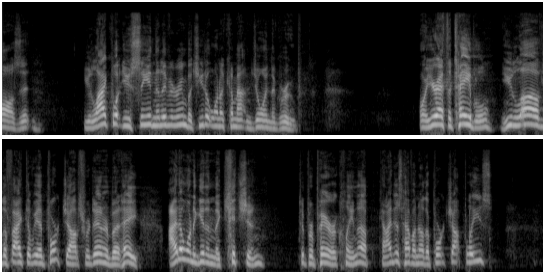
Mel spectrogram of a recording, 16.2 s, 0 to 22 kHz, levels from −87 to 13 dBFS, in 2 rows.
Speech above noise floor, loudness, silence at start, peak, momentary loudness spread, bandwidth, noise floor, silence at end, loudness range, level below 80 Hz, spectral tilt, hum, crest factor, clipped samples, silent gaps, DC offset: 55 dB; -23 LUFS; 0 s; -4 dBFS; 12 LU; 16.5 kHz; -78 dBFS; 0.8 s; 7 LU; -68 dBFS; -5.5 dB/octave; none; 20 dB; under 0.1%; none; under 0.1%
